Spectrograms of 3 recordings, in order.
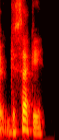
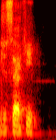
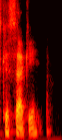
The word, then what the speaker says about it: Gesicki: Oh, that's how you say his name? – Yeah, Gesicki. – Oh, I always said Gesicki. – Nah, it's Gesicki.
